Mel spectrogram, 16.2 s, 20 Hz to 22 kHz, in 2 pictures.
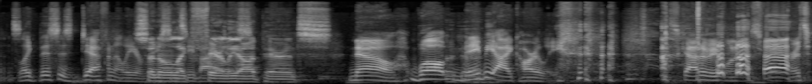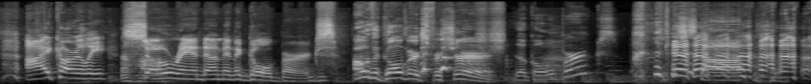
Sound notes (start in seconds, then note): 14.5 laughs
